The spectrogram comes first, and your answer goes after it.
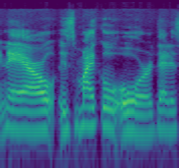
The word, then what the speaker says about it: Michael Oher: you know in the news right now is Michael Oher that is how you say his name yes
